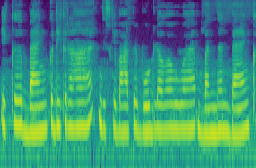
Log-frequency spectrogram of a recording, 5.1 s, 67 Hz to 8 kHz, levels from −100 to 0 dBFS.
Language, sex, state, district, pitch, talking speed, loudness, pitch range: Hindi, female, Haryana, Rohtak, 210 Hz, 175 wpm, -16 LUFS, 195-220 Hz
